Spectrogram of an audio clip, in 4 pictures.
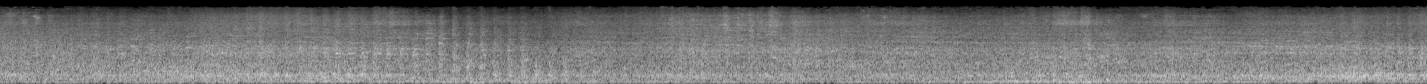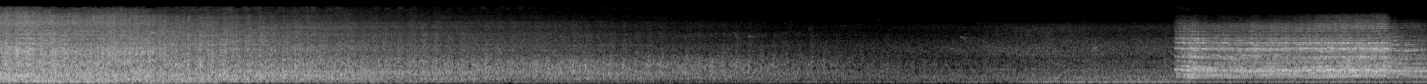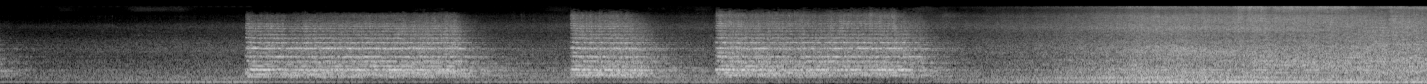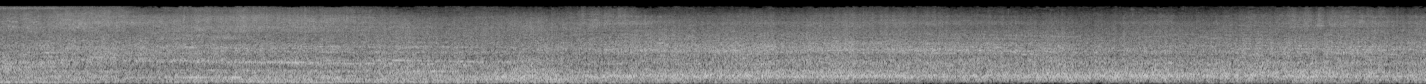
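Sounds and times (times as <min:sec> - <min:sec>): steel wheels on rail: 0:00.0 - 0:23.3, 0:23.9 - 0:57.0
train horn blasts: 0:26.0 - 0:29.0, 0:31.0 - 0:38.2.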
